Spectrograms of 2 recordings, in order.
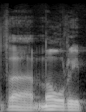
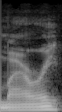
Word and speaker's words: Māori: There's an indigenous population of Māori people. You've probably heard them called Maori, but the correct pronunciation nowadays is called Māori.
